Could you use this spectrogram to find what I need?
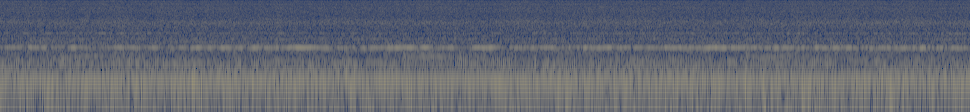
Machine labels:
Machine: slide rail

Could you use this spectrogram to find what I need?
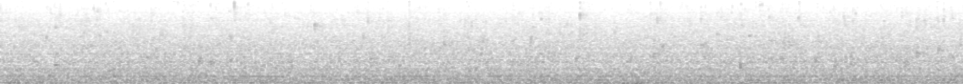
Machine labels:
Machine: pump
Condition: normal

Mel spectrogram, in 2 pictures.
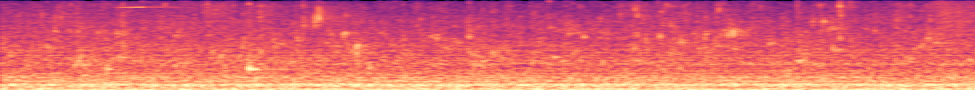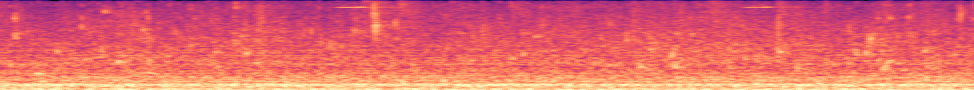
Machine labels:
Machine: pump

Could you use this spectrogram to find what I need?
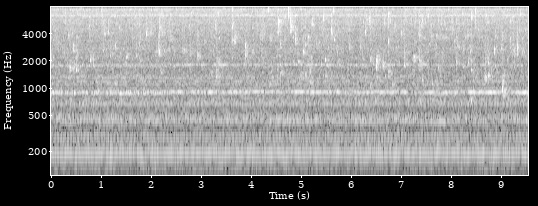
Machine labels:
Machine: pump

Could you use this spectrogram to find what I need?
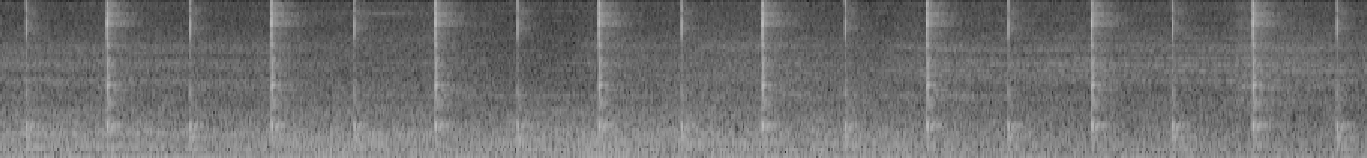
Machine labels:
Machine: valve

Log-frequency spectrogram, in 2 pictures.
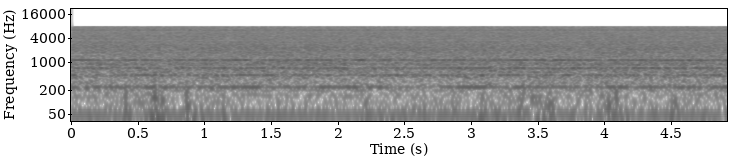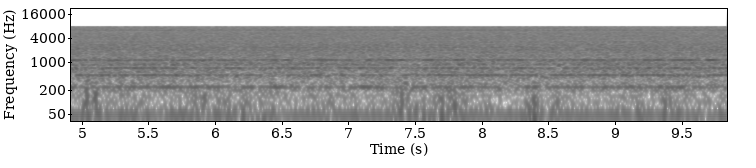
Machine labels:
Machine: fan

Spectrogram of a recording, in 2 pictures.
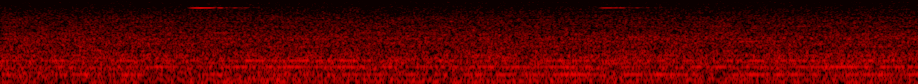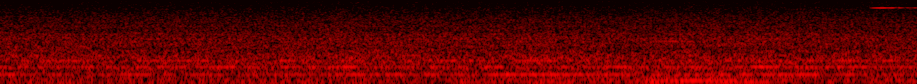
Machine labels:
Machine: fan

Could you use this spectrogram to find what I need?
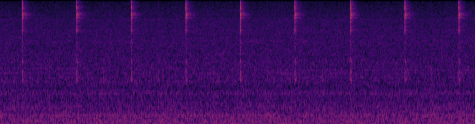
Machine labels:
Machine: valve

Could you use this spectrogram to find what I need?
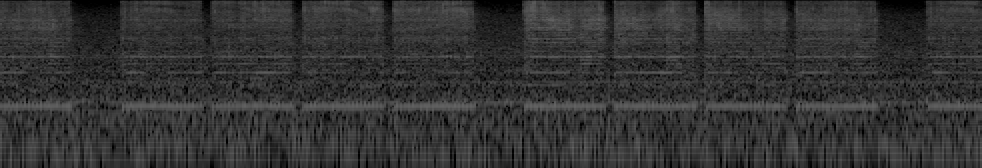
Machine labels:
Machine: slide rail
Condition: abnormal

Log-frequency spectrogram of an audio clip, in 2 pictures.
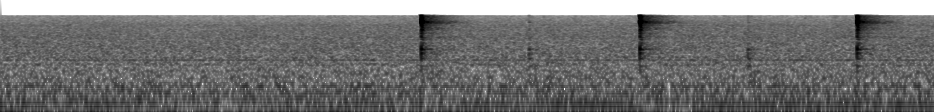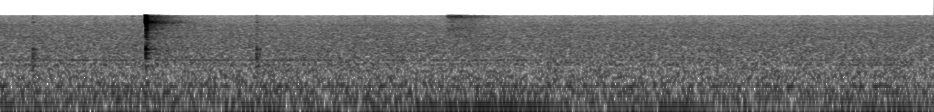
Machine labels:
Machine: valve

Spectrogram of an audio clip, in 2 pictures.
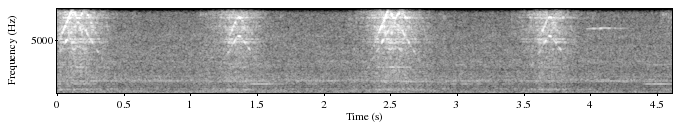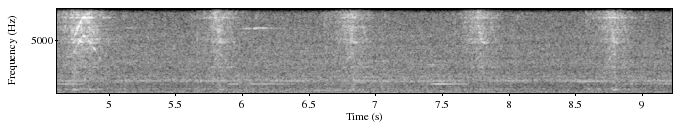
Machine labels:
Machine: slide rail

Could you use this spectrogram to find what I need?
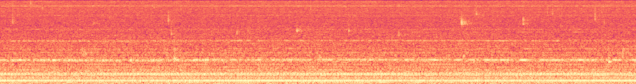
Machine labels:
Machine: pump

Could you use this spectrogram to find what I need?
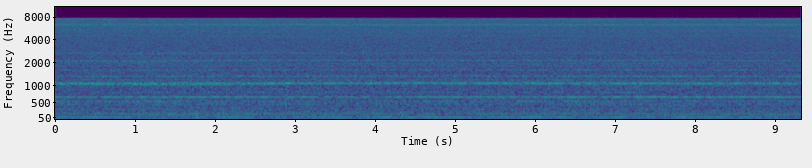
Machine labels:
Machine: fan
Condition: normal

